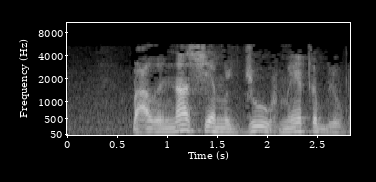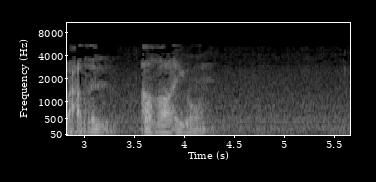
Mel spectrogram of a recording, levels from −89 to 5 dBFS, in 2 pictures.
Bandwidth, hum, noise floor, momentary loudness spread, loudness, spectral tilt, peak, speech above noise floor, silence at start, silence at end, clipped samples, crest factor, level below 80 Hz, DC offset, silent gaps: 5.8 kHz; none; -50 dBFS; 16 LU; -25 LUFS; -10.5 dB/octave; -2 dBFS; 26 dB; 0.65 s; 1.35 s; under 0.1%; 24 dB; -58 dBFS; under 0.1%; none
